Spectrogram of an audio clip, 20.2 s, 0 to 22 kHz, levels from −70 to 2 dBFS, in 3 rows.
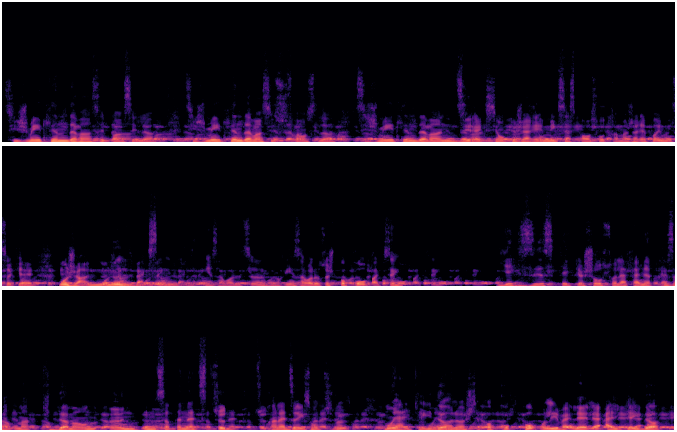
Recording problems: echo of what is said; strong; throughout; 410 ms later, 7 dB below the speech

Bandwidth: 14.5 kHz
